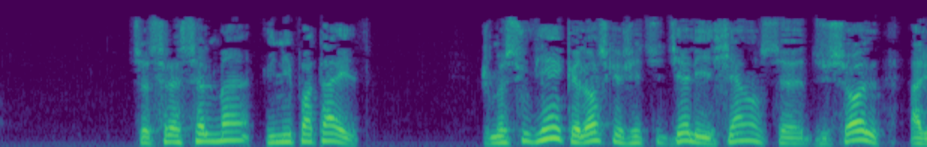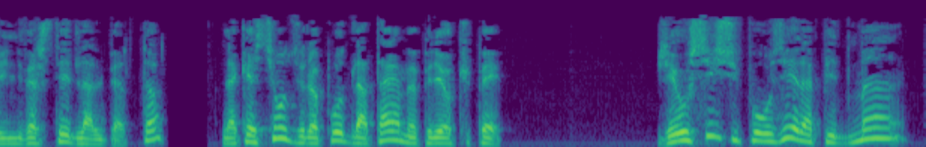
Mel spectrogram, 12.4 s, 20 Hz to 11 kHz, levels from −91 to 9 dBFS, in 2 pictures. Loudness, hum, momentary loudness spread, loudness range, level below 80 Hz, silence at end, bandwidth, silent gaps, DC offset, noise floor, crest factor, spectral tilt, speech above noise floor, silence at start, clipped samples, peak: -20 LUFS; 60 Hz at -45 dBFS; 8 LU; 2 LU; -58 dBFS; 0.15 s; 7.8 kHz; 7.31-7.52 s; under 0.1%; -66 dBFS; 18 dB; -6 dB/octave; 47 dB; 0.9 s; under 0.1%; -2 dBFS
